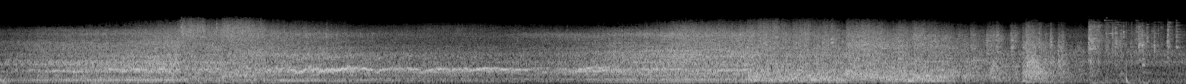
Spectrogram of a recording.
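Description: A speeding transporter vehicle roars along and skids into a turn, a loud, sustained rushing engine and tyre screech that swells, eases and builds again before ending in rattling, clattering sounds, with no talk.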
